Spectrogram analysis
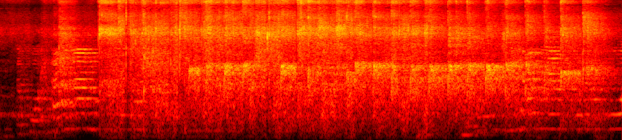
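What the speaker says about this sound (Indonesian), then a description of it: "tepuk tangan." Children in a classroom applaud in steady, dense clapping that continues for several seconds with little break.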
